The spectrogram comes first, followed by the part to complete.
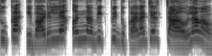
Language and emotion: Goan Konkani, angry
